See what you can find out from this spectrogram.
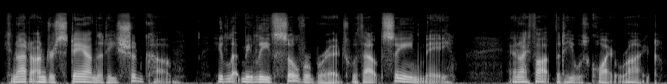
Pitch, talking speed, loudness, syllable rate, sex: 105 Hz, 200 wpm, -21 LUFS, 5.9 syllables/s, male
